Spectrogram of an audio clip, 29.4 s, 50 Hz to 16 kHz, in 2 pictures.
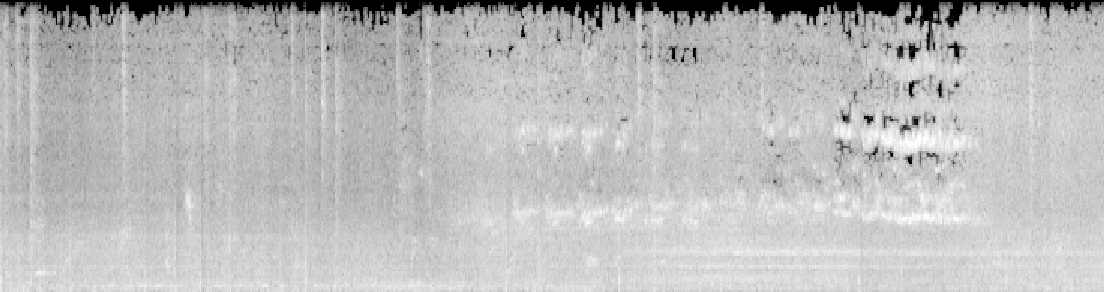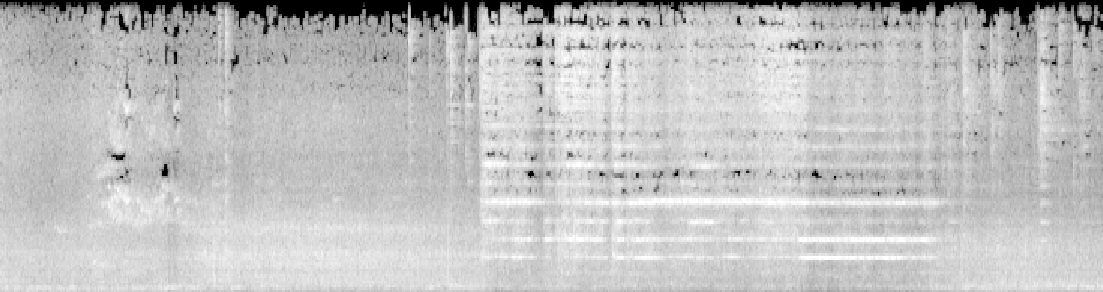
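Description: A GWR Intercity Express Train running slowly along the platform: a steady rumble of wheels on rail with a low hum. In the later part high-pitched wheel squeal sets in for several seconds as a Transport for Wales diesel multiple unit led by a Class 153 comes in on the adjacent track.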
